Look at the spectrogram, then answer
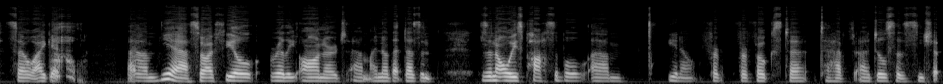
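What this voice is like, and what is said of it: Mixed American and New Zealand accent. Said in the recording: “originally from Oregon, but I've lived now in New Zealand for a few years ... that's why there's a bit of a strange accent. I get asked that a lot. Why do you speak like that?”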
